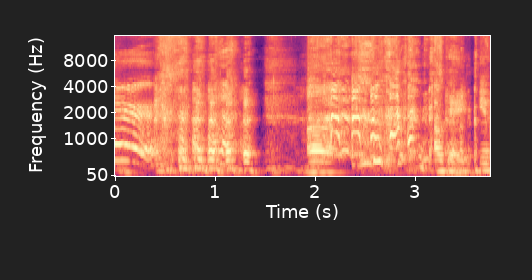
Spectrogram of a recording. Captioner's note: everyone laughs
